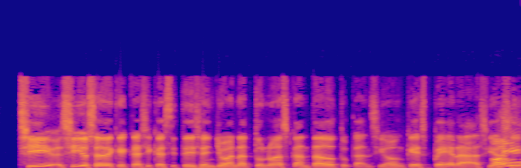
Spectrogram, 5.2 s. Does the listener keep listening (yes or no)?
no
